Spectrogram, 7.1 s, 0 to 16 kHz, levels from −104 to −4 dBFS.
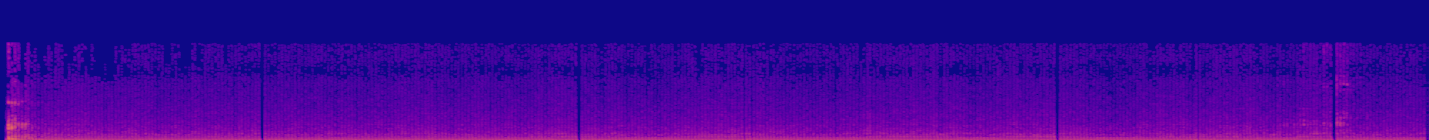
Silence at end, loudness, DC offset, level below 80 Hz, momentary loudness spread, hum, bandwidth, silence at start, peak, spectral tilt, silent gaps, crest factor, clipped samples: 0 s; -61 LUFS; under 0.1%; -68 dBFS; 2 LU; 60 Hz at -65 dBFS; 11.5 kHz; 0.05 s; -28 dBFS; -5.5 dB/octave; none; 30 dB; under 0.1%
